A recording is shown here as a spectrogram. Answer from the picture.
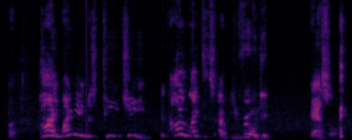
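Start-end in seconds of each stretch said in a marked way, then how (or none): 0.6-3.3 very high, slow, drawn-out teasing parody voice. Mocking a friend's cigar toasting habit, mocking impression of PG. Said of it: "it's a spot-on impression".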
